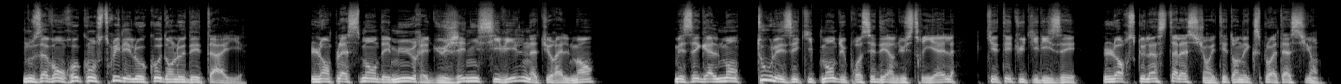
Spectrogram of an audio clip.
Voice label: FILM ENTREPRISE VOIX OFF; institutionnel

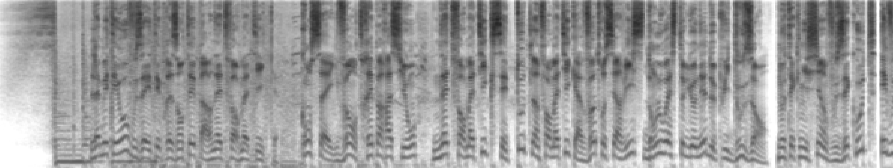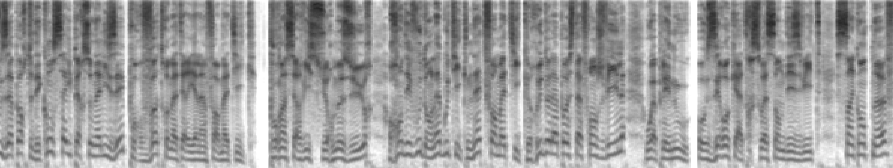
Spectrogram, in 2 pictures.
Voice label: sponsor voix off; radio

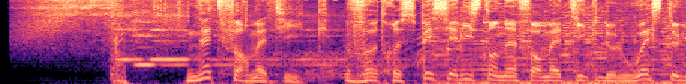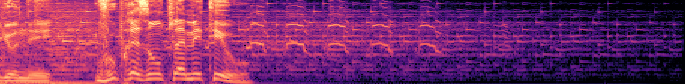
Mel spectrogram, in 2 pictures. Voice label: sponsor voix off; radio

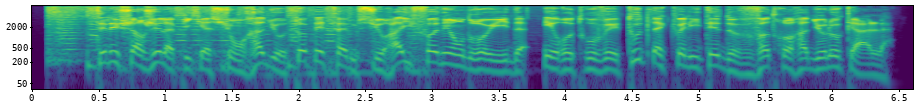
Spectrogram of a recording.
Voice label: PROMO VOIX OFF; pub

